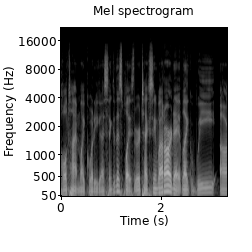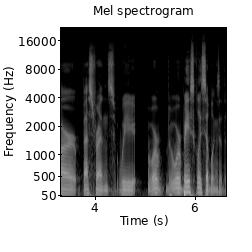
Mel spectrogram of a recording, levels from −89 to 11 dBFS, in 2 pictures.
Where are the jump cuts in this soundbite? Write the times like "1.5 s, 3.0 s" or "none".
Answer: 1.4 s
